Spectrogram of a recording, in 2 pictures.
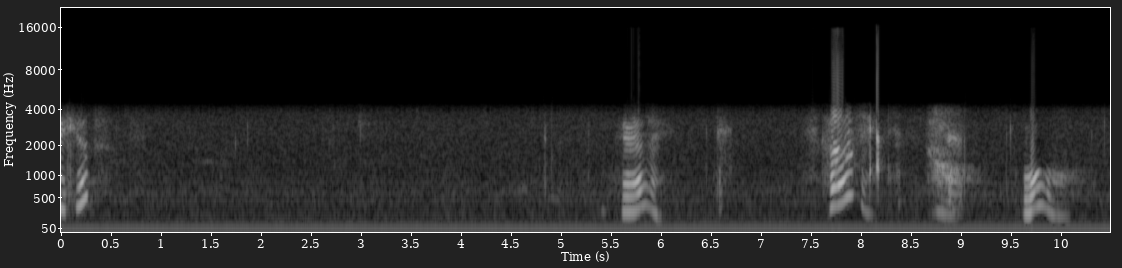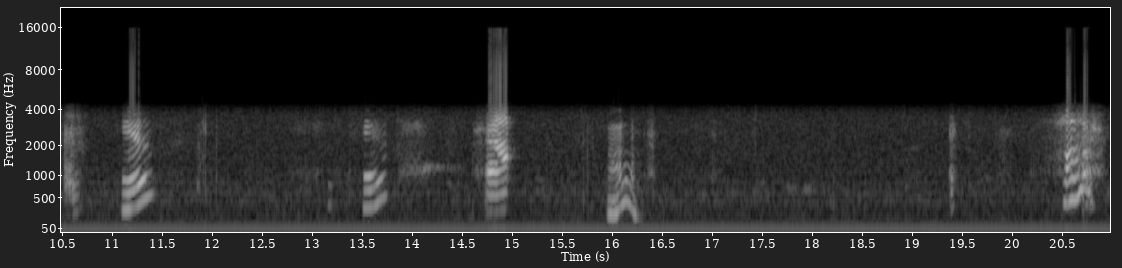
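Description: A baby coos and squeals happily in short bursts close by.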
